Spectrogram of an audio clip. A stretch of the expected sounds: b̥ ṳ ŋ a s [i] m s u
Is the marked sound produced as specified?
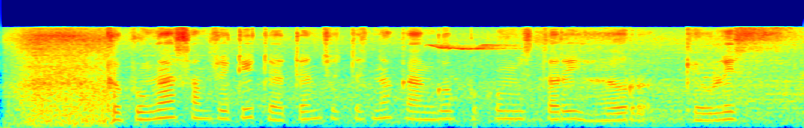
no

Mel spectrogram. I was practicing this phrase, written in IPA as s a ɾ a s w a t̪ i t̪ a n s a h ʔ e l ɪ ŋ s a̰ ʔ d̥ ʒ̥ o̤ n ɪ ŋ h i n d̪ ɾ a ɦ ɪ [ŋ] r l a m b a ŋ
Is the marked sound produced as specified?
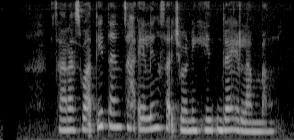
no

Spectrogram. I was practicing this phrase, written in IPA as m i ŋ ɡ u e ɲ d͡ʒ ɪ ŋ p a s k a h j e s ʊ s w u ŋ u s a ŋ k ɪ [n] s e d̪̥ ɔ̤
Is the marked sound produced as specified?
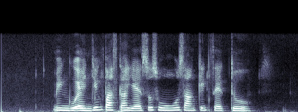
no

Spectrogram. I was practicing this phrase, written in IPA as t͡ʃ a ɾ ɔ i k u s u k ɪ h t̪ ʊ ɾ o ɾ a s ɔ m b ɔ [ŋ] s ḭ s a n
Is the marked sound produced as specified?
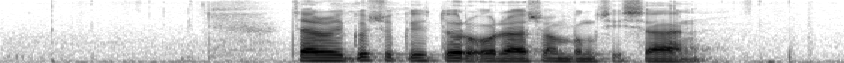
yes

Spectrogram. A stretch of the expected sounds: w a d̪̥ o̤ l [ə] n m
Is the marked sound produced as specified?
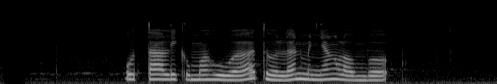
no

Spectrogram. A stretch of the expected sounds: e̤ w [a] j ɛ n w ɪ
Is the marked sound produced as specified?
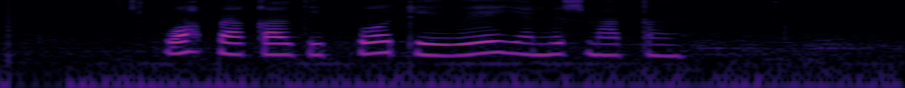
no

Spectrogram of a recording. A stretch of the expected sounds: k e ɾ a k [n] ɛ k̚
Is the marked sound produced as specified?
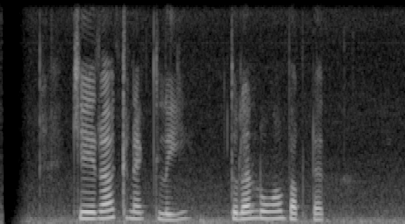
yes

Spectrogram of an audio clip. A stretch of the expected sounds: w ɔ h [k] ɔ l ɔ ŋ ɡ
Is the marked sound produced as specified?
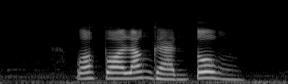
no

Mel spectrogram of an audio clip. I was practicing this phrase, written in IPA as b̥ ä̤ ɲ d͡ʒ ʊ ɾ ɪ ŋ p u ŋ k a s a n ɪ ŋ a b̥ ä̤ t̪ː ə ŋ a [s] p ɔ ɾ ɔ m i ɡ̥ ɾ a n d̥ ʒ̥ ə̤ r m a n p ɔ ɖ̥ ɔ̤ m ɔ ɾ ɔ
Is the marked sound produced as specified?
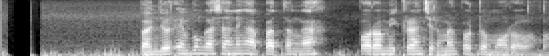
no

